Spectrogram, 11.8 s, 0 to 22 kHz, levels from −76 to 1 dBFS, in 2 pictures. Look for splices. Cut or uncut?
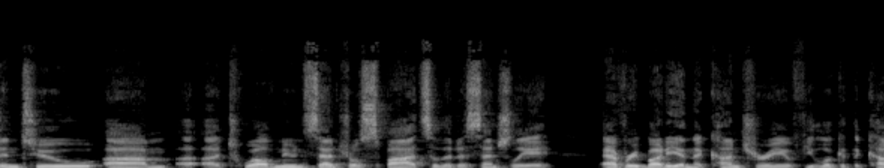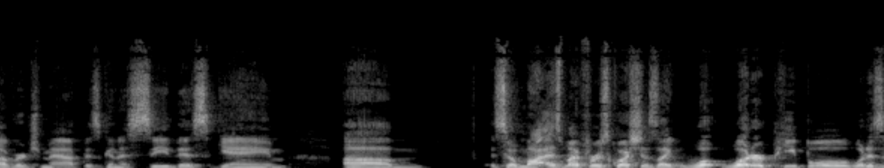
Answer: uncut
